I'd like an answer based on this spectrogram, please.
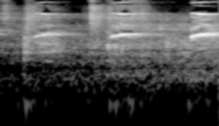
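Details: Spring peeper, tiny frog among the first animals to wake from winter hibernation in spring, gives clear, high, rising peeps, short upslurred whistles repeated roughly every half second, throat bubble inflating with each peep.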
